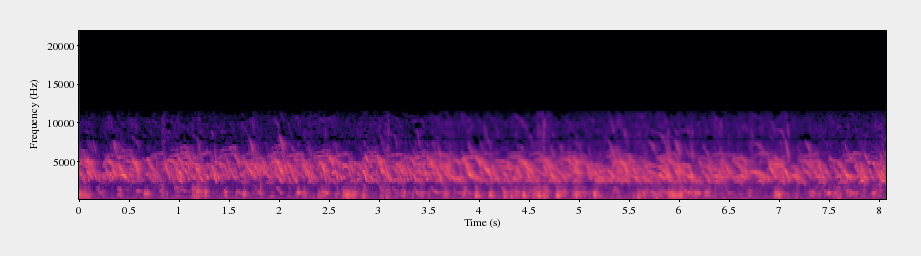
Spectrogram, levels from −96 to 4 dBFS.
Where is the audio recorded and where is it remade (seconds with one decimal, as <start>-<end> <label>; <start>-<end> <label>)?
0.0-3.5 recorded; 3.5-7.4 remade; 7.4-8.1 recorded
